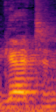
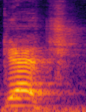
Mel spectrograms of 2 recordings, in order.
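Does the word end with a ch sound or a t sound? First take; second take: t sound; ch sound. First: The word ends with a plain t sound. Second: The word ends with a ch sound. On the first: "ये गेट नहीं" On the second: "American English में ये गेच होता है"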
